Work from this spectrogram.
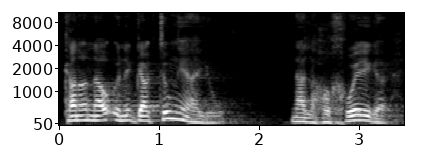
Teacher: You can hear the language as a series of glottal stops. It sounds like a series of jerks.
